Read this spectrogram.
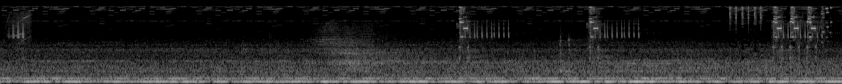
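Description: A handheld electronic device beeps and chirps in short bursts.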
